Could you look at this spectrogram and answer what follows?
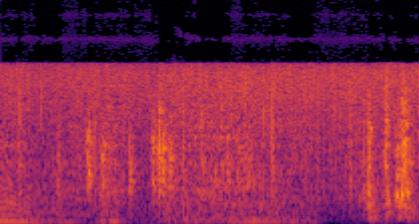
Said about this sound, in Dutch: Toen de oude zatkiel enige dagen later het hoofd uit de kuil stak om van de regen te genieten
